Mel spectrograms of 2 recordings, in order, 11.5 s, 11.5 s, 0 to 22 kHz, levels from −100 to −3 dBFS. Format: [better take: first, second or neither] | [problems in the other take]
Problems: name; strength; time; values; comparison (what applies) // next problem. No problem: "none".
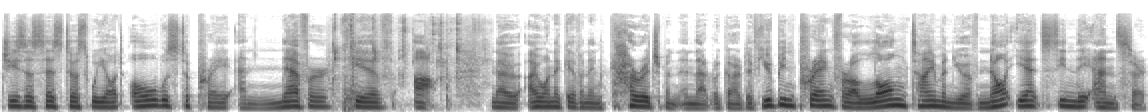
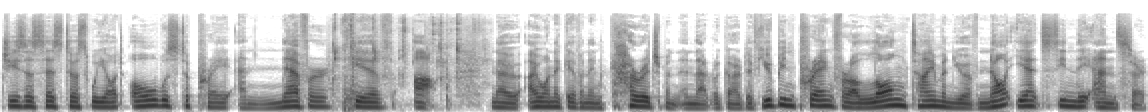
neither | jangling keys; noticeable; from 3.5 to 5 s; peak 9 dB below the speech; the same in both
